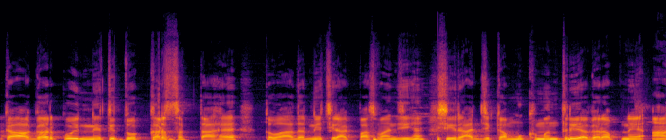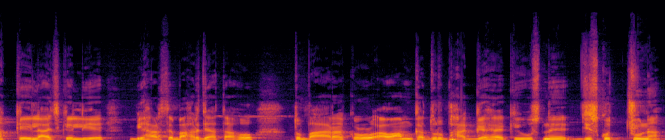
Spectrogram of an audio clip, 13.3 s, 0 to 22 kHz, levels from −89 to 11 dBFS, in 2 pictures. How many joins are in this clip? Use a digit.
1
